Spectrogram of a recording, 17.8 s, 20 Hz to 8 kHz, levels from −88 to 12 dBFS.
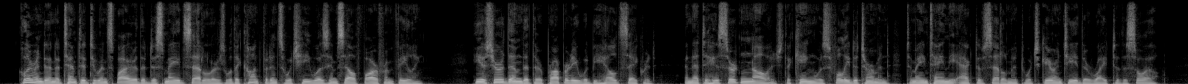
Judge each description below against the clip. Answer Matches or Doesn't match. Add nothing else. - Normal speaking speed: Matches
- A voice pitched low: Matches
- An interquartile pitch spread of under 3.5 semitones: Matches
